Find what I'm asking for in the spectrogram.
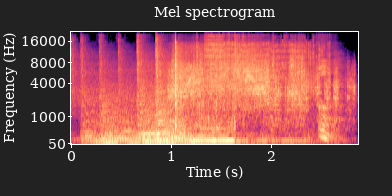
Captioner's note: sizzle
